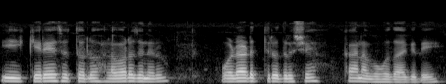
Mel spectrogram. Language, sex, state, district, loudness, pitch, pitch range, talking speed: Kannada, male, Karnataka, Koppal, -17 LUFS, 145 Hz, 140-150 Hz, 105 wpm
